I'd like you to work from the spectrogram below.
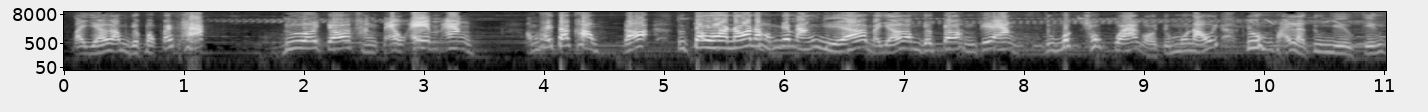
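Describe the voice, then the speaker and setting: A woman's voice: high-pitched, sharp tone. An actress playing a chatty, insistent village woman who sells sticky rice cakes, in a TV folk-tale drama. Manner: gossipy, exclamatory, insistent. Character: chatty busybody village cake seller woman.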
